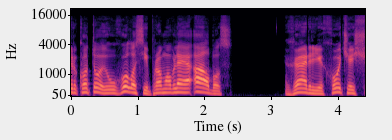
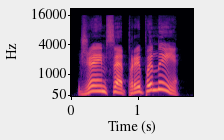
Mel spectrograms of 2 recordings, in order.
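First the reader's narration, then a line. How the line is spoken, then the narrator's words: Stern shout. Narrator (Ukrainian): суворо кричить Гаррі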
